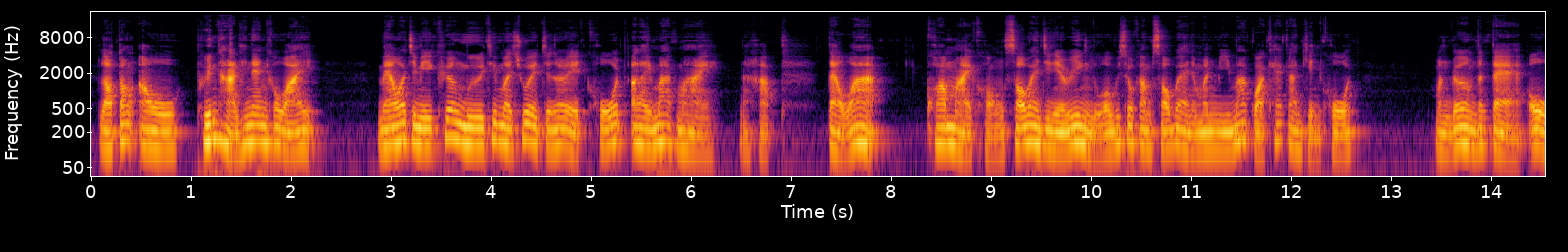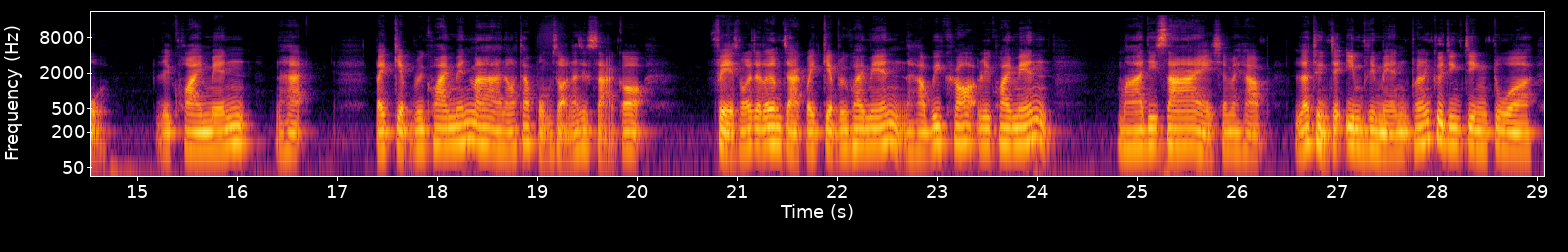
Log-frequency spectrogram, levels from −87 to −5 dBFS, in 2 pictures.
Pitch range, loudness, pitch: 100-125 Hz, -20 LUFS, 110 Hz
